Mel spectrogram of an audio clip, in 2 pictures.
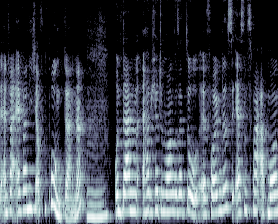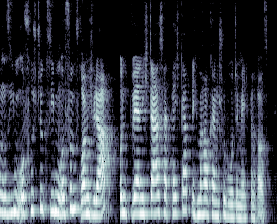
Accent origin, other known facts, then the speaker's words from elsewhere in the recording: Koblenz, Rhineland-Palatinate, Germany; moved away; ich liebe meine Heimat total ja. und den Rhein und alles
